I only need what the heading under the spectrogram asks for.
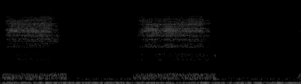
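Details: Barn owl nest in Israel during prey delivery, the male carrying a rodent to his nestling; two loud hoarse hisses under a second each, a third starting at the end.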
